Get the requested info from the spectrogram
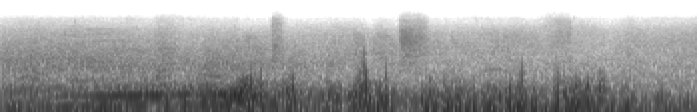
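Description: Wind rumbling on the microphone, with a steady low hum for about the first second.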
